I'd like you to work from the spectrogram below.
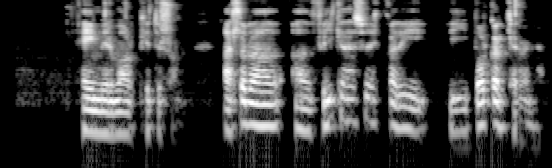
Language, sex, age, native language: Icelandic, male, 30-39, Icelandic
